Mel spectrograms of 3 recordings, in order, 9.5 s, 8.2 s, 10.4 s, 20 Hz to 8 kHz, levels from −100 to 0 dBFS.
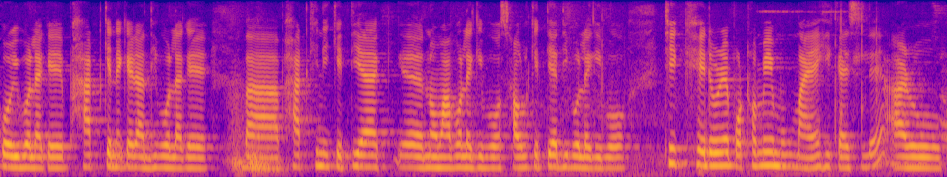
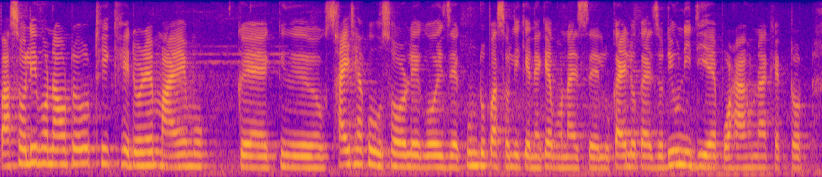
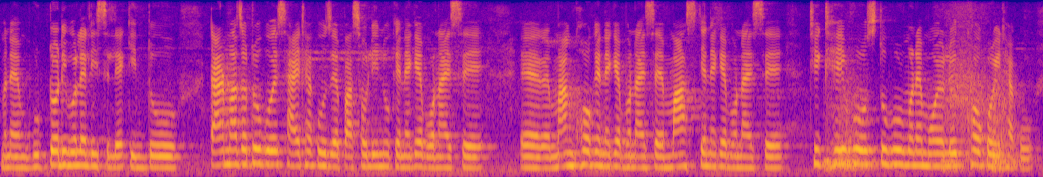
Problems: continuous background conversations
